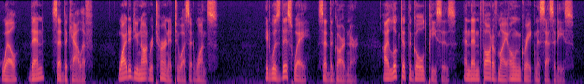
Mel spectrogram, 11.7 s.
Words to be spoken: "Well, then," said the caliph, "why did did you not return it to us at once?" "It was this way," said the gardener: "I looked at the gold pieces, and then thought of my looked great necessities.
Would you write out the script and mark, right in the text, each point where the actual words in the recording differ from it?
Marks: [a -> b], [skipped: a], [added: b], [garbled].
"Well, then," said the caliph, "why did [skipped: did] you not return it to us at once?" "It was this way," said the gardener: "I looked at the gold pieces, and then thought of my [looked -> own] great necessities.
